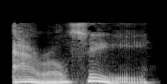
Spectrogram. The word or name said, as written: Aral Sea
